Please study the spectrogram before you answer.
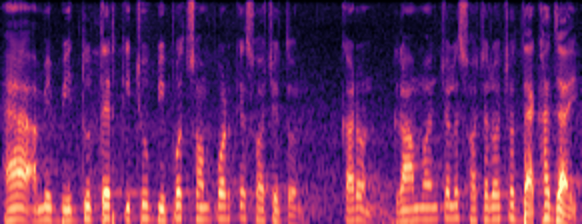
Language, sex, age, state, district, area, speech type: Bengali, male, 18-30, West Bengal, Purba Bardhaman, urban, spontaneous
